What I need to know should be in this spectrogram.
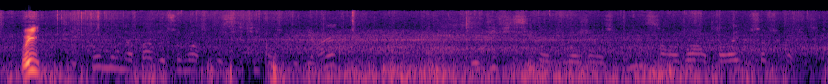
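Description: A middle-aged man speaks calmly and clearly, close by, outdoors.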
